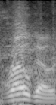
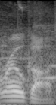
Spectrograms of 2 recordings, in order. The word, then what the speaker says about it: Rogo: It's Rogo, not Rogaw. So thank you for the pronunciation change.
